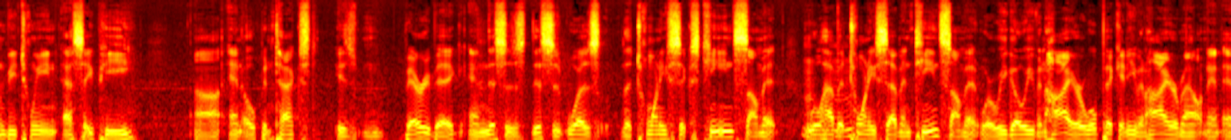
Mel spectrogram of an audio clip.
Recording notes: Coffee Break with Game-Changers Radio was invited to broadcast live from SAPPHIRE NOW 2017 in Orlando.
